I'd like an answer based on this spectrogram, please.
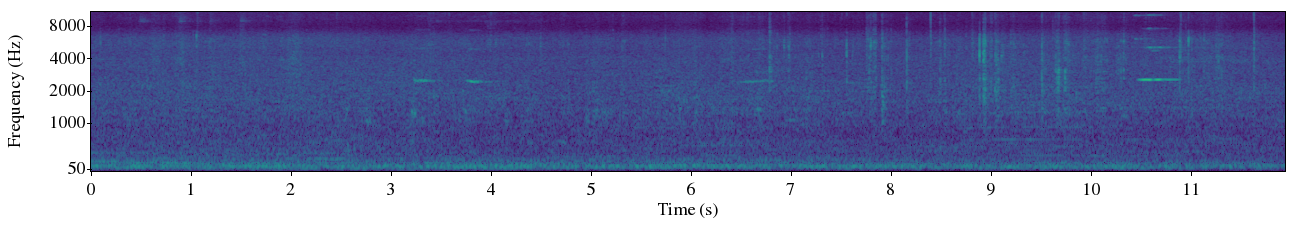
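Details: Steady low traffic rumble with a few faint, brief tones and no clear animal voice. Outdoor noise dominates throughout.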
